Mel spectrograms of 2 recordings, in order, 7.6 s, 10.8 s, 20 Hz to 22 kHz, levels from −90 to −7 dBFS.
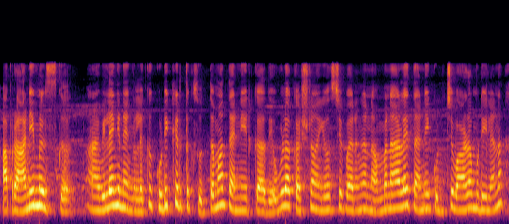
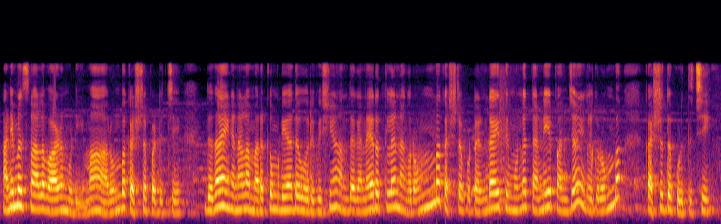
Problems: constant background noise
